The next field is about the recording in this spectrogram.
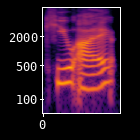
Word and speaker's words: qi: Qi, which is sometimes spelled Q-I or sometimes spelled C-H-I, but it's pronounced qi, like C-H-E-E, refers to life force energy.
